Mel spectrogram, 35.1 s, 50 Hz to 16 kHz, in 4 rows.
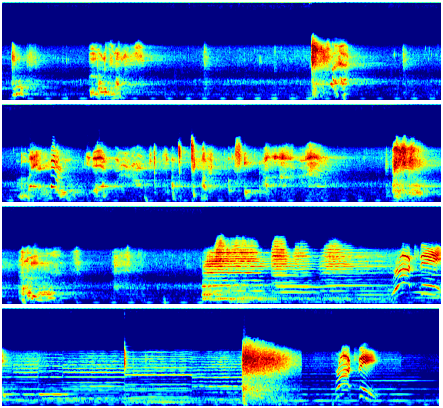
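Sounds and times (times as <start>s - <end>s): film music sustained notes: 21.0s - 35.0s.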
